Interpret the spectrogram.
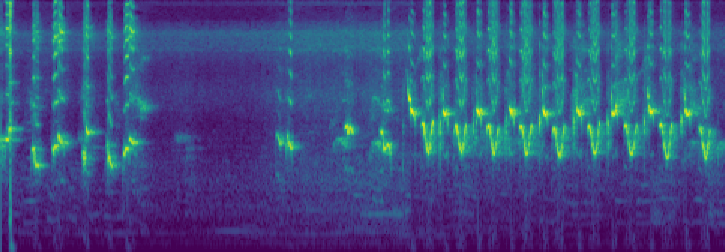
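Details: Yellow-vented bulbul song made as a master recording for training caged birds: bubbly slurred whistles, a short silence, scattered notes, then a fast, higher-pitched chattering run of similar repeated phrases.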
